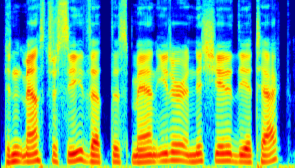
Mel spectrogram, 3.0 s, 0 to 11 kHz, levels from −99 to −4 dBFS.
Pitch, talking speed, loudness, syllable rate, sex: 140 Hz, 205 wpm, -17 LUFS, 5.7 syllables/s, male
